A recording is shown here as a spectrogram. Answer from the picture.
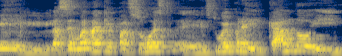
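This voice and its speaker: The speaker talks at a very slow pace with a Guatemalan accent. The intonation is lively. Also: man. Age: 20s. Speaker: pastor and entrepreneur. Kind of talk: interview testimony. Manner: halting, frequent repetitions.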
